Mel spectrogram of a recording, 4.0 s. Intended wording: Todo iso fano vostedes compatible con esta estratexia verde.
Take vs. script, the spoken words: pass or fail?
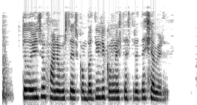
pass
